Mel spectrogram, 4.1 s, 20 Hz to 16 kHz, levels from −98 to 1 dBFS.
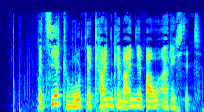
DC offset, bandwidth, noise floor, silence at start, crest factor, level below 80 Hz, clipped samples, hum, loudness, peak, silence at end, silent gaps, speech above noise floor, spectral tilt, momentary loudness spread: under 0.1%; 11.5 kHz; -62 dBFS; 0.75 s; 22 dB; -60 dBFS; under 0.1%; none; -31 LUFS; -10 dBFS; 0.1 s; none; 31 dB; -4.5 dB/octave; 10 LU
